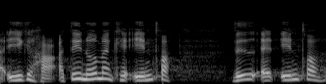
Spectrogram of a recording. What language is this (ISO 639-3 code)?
dan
